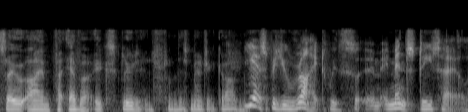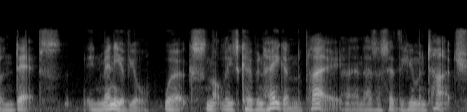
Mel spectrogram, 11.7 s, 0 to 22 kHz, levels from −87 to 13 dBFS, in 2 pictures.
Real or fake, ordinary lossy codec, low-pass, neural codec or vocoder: real; AAC, 48 kbps; 7.2 kHz; none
